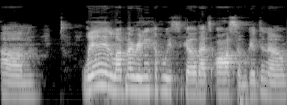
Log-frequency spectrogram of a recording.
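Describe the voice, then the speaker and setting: This woman speaks at a very fast pace. Her pitch is medium, with ordinary variation. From New England. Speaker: psychic medium. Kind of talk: live stream chat reading viewer comments. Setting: Facebook live stream on laptop. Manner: animated. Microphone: laptop mic.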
